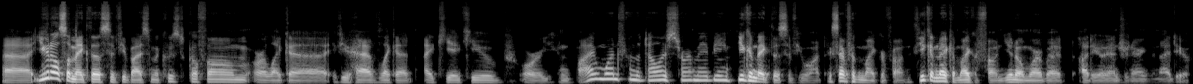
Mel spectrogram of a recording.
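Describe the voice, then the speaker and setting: A man's voice: on the low side, big pitch swings, fast, few pauses, darkish tone, no room sound. A man presenting a casual, conversational tutorial as a panel host, rambling and self-deprecating with jokey, geeky asides, speaking close to the microphone. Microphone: close microphone with a pop screen.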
